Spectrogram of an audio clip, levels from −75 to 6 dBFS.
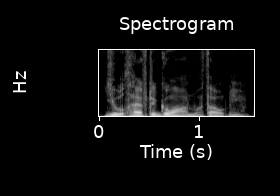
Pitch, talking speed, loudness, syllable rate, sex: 90 Hz, 310 wpm, -17 LUFS, 6.5 syllables/s, male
